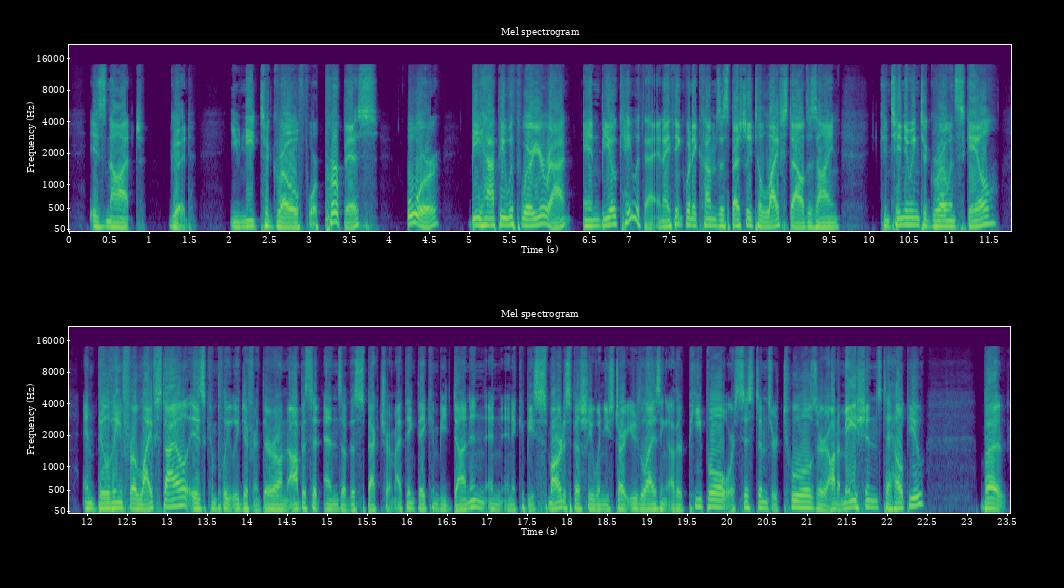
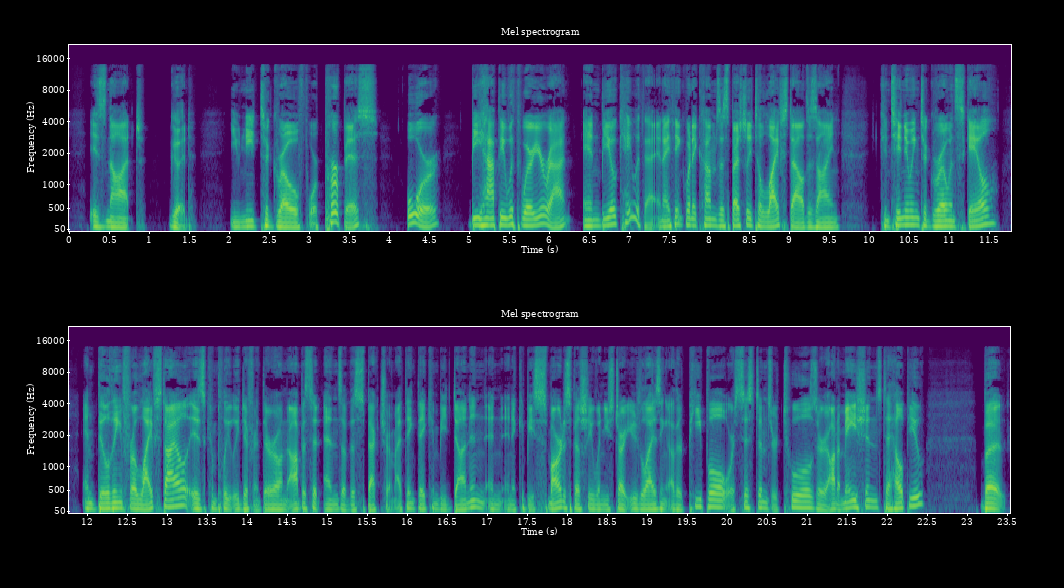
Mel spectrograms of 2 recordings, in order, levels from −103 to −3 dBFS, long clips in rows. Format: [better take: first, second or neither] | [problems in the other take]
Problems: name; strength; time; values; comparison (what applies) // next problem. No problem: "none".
second | distortion; slight; 6% of the sound clipped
